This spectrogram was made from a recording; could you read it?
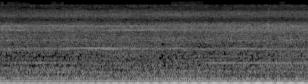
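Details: Car, possibly damaged in a side impact (t-boned), started with a portable battery jump-start tool: low, steady idle with an even pulse around three per second, no misses or knocks; engine idling normally.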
